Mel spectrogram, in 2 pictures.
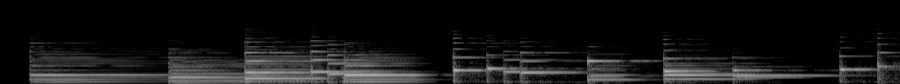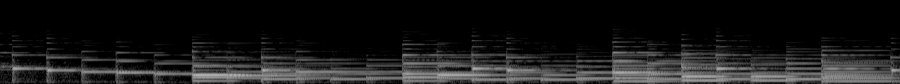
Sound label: Piano Sonata in A major Menuet; K.331 Second Movement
